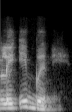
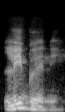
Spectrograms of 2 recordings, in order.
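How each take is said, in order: First: The initial vowel of ibni is pronounced separately. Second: The initial vowel of ibni is dropped and joined. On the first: The speaker calls it wrong. "Bacanya bukan li ibni" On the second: The speaker calls it right. "tapi libni"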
